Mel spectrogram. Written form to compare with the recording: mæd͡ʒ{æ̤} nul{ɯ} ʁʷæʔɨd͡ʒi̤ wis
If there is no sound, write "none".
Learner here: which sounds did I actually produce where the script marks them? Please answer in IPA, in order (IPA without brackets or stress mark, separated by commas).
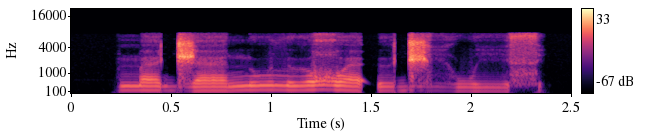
æ, ɯ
